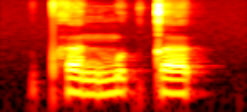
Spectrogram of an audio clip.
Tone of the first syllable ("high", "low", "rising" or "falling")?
low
